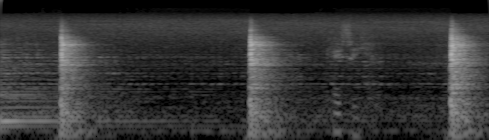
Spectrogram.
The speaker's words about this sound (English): do you hear that knocking? I sure do. That is the sound of a giant pick.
